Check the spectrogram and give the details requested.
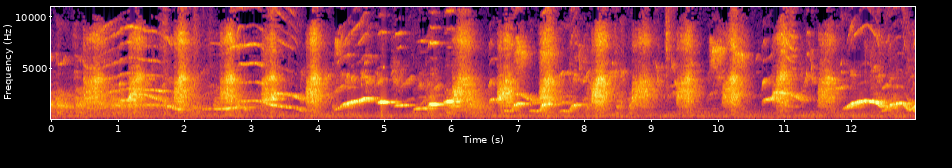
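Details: White-cheeked laughingthrush song while competing over animal feed: loud sliding whistles falling and rising around one to two kilohertz, mixed with harsh squawky bursts, phrases repeating roughly every second throughout.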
